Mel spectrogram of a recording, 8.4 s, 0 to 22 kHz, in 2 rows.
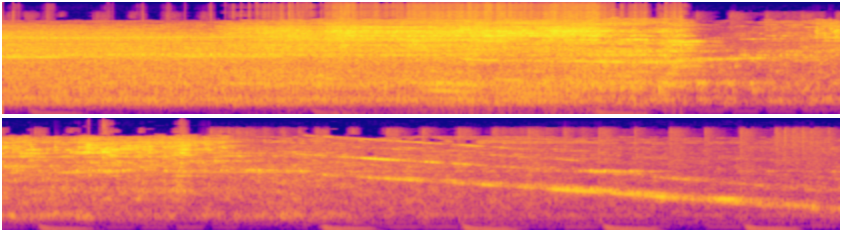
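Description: A Metabo KGS 216 M mitre saw slices through a slightly warped wooden board, the blade's loud broadband whine and rasp lasting about three seconds, then fading into a descending spin-down as the motor coasts to a stop.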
